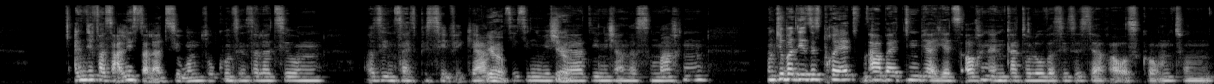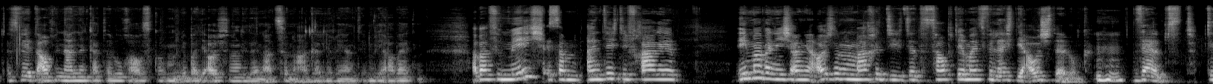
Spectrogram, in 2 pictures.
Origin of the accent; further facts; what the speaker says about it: Italy; Also ich bin in Italien groß geworden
